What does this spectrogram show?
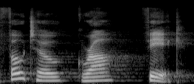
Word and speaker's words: photographic: In English, some words are pronounced with extra emphasis on one part. For example, photograph, photographer, and photographic. The stress moves and that changes the sound.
